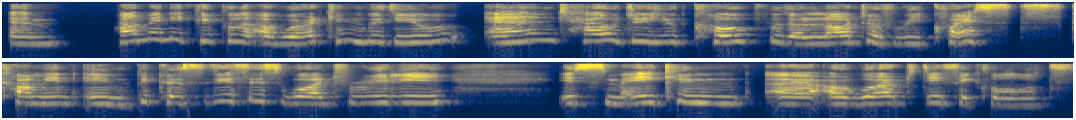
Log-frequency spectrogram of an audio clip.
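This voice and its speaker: A woman with a fairly high voice asks a direct question over a video call. She speaks slowly and deliberately. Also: fairly even intonation. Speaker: audience member asking a question.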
